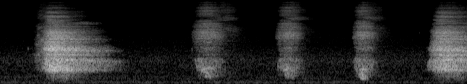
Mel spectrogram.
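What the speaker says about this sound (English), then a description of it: "it's 3 short inhales through the nose, 1 active exhale through the mouth" Yoga breath work: a long forceful breath, then three short sharp sniffs through the nose, then another strong exhale, close and clear with no talking.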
